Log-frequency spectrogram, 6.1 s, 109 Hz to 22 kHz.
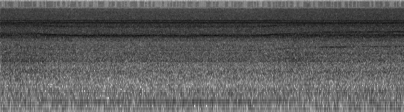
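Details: Viper 11 90 mm ducted fan on a Starmax 39 mm inrunner motor, initial test run after balancing: airy roar with a flapping flutter at 2300-2400 rpm that returns at a higher rpm; blade tips suspected.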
